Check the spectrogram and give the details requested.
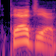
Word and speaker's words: Piaggio: Piaggio.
